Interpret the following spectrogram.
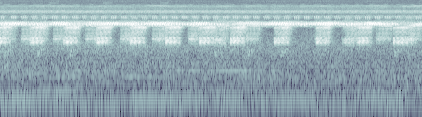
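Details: Frogs calling at night in a tropical garden in Thailand after the early rains: a rhythmic, pulsing croak repeated about twice a second over a steady, high, shrill drone of cicadas and other insects.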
